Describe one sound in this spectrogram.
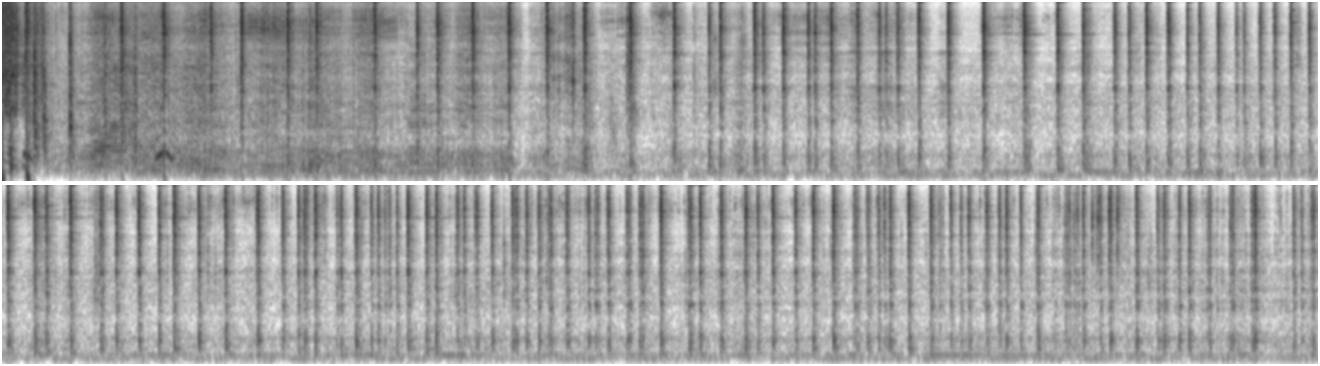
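Spinning tops whir and scrape across a plastic dish.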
